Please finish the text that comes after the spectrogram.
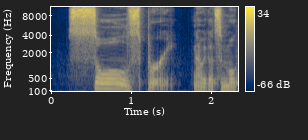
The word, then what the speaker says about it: Salisbury: example canterbury canterbury and salisbury this is not salisbury saulsbury salisbury now we've got some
